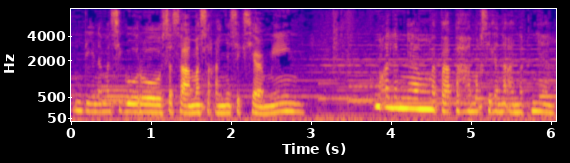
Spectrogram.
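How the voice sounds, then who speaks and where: A woman's voice: fairly low pitch, moderate pace, over music, natural voice. A woman playing a caring, protective middle-aged mother with a Filipino accent in a radio drama. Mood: tender, reassuring.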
